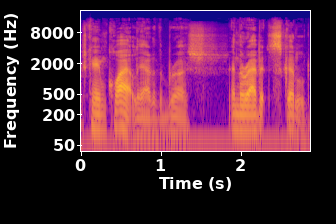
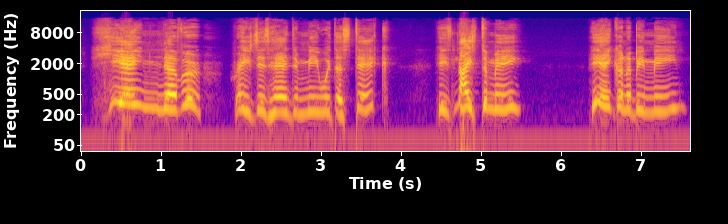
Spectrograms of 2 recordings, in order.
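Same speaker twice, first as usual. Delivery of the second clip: put-on high, loud childlike insisting; cling to faith in George, loudly; Lenny insisting; 15 dB louder than usual.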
